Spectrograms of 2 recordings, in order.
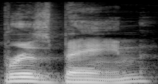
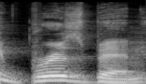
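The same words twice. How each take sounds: First: Brisbane as BRIZ-bayn; as spelled. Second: Brisbane as BRIZ-bin; Brisbane, clipped second syllable like "bin"; preferred pronunciation. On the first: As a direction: say Brisbane with long a, like "bane". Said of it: "it is spelled Brisbane". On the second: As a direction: say Brisbane with a short "bin" ending. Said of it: "I wanna say Brisbane". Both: Shown as a demonstration.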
